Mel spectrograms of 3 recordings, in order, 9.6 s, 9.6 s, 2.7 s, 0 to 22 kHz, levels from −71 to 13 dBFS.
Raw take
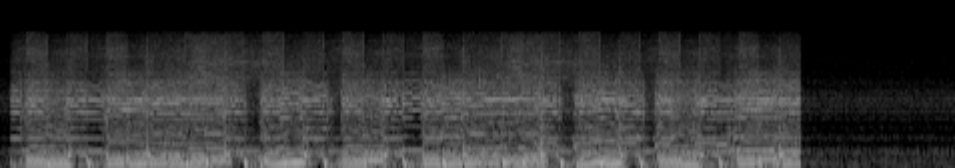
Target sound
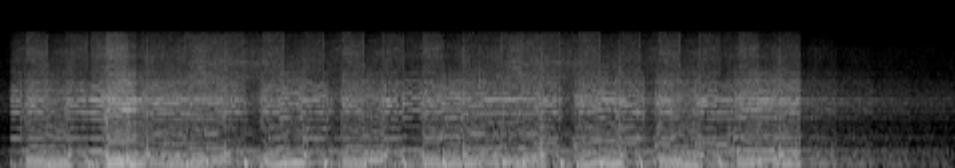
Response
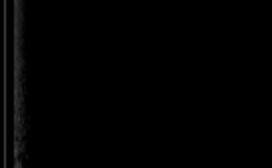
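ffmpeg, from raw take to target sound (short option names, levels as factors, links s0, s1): -filter_complex "[0:a]asplit=3[s0][s1][s2];[s0]afade=t=out:st=0.9:d=0.02[s3];[s1]acontrast=80,afade=t=in:st=0.9:d=0.02,afade=t=out:st=1.35:d=0.02[s4];[s2]afade=t=in:st=1.35:d=0.02[s5];[s3][s4][s5]amix=inputs=3:normalize=0,asettb=1/sr,asplit=3[s6][s7][s8];[s6]atrim=end=2.174[s9];[s7]atrim=start=2.17:end=2.68,asetpts=PTS-STARTPTS,afade=t=in:d=0.004:c=qsin,afade=t=out:st=0.506:d=0.004:c=qsin,asuperstop=centerf=680:order=4:qfactor=2.5[s10];[s8]atrim=start=2.676[s11];[s9][s10]acrossfade=d=0.004:c1=hsin:c2=qsin[s12];[s12][s11]acrossfade=d=0.004:c1=qsin:c2=hsin,asplit=2[s13][s14];[s14]aecho=0:1:366|732|1098|1464|1830|2196:0.188|0.109|0.0634|0.0368|0.0213|0.0124[s15];[s13][s15]amix=inputs=2:normalize=0,volume=1.33"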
